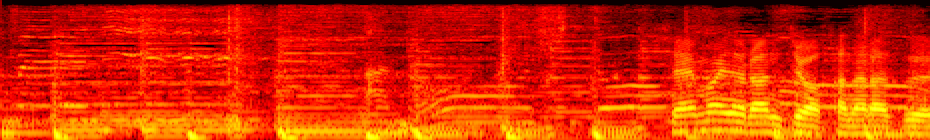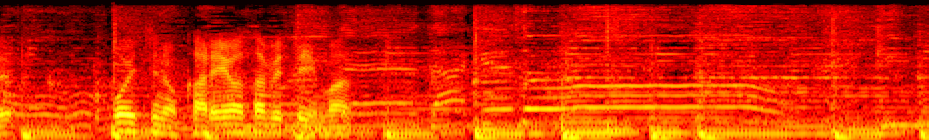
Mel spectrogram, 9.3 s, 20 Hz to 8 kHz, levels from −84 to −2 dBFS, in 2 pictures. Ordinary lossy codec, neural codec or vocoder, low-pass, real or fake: AAC, 32 kbps; none; 7.2 kHz; real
